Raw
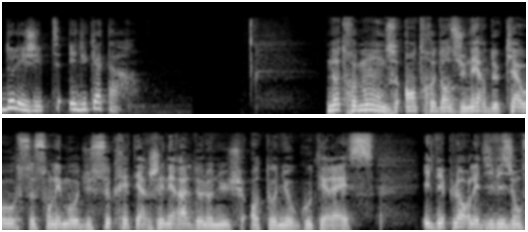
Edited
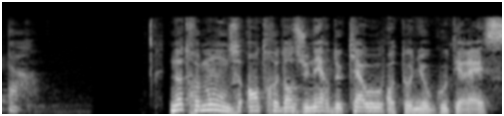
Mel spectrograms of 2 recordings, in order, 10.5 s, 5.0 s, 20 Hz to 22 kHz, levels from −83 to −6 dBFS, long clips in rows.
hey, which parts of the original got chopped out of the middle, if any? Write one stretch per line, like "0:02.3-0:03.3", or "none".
0:02.6-0:03.2
0:05.4-0:07.7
